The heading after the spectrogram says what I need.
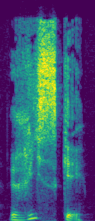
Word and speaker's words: risquer: like E, for instance, you will always need to put this U here between the two, but then you don't pronounce it. So the sound you will get here, for instance, is que. Okay, you don't pronounce the U, so risquer.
